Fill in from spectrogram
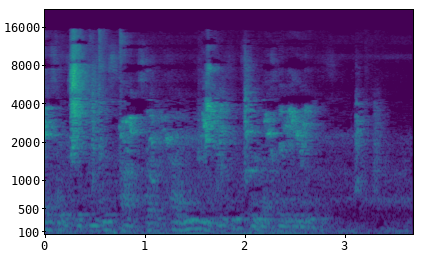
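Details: Pet budgerigar giving a sharp high chirp followed by softer scratchy warbling notes that taper off into quiet.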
